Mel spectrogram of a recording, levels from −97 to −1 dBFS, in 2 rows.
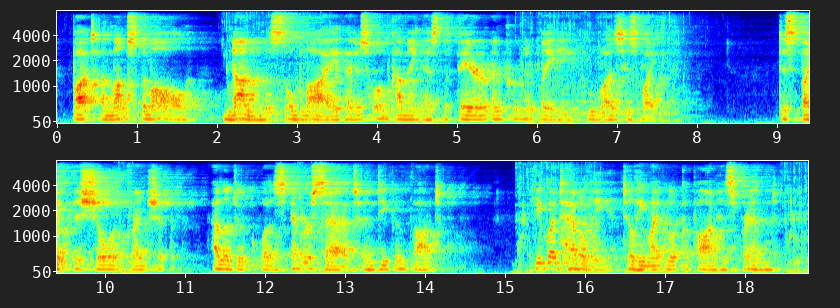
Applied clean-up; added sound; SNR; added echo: none; Liquid; 19 dB; reverberation time 1.4 s.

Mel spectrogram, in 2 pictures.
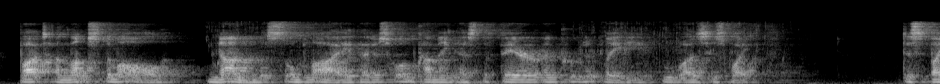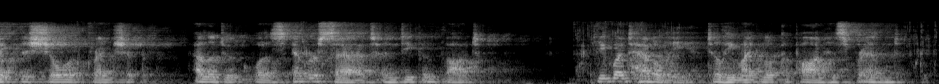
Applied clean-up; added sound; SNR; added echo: neural separator model SepFormer DNS4.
